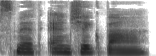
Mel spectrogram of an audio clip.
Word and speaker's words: Smith-Njigba: Smith-Njigba, pronounced Smith-Njigba,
